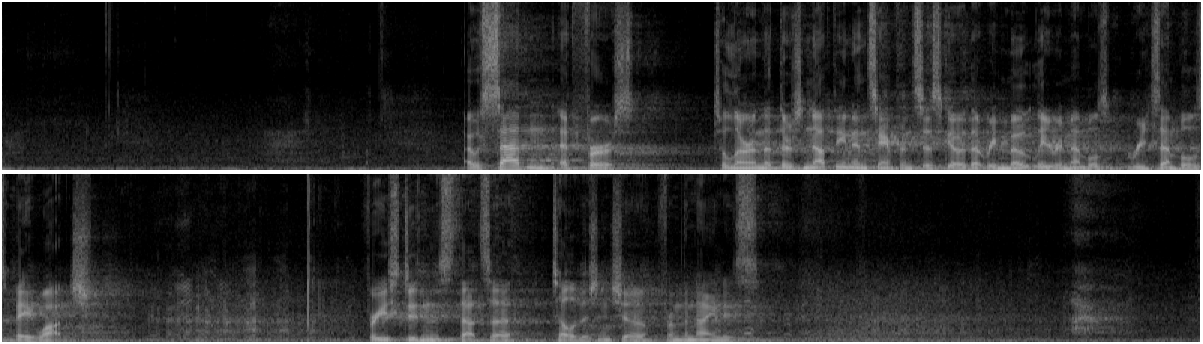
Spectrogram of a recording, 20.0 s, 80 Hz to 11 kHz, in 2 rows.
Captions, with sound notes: I was saddened at first to learn that there's nothing in San Francisco that remotely resembles Baywatch. (audience laughing) For you students, that's a television show from the 90s. (audience laughing)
